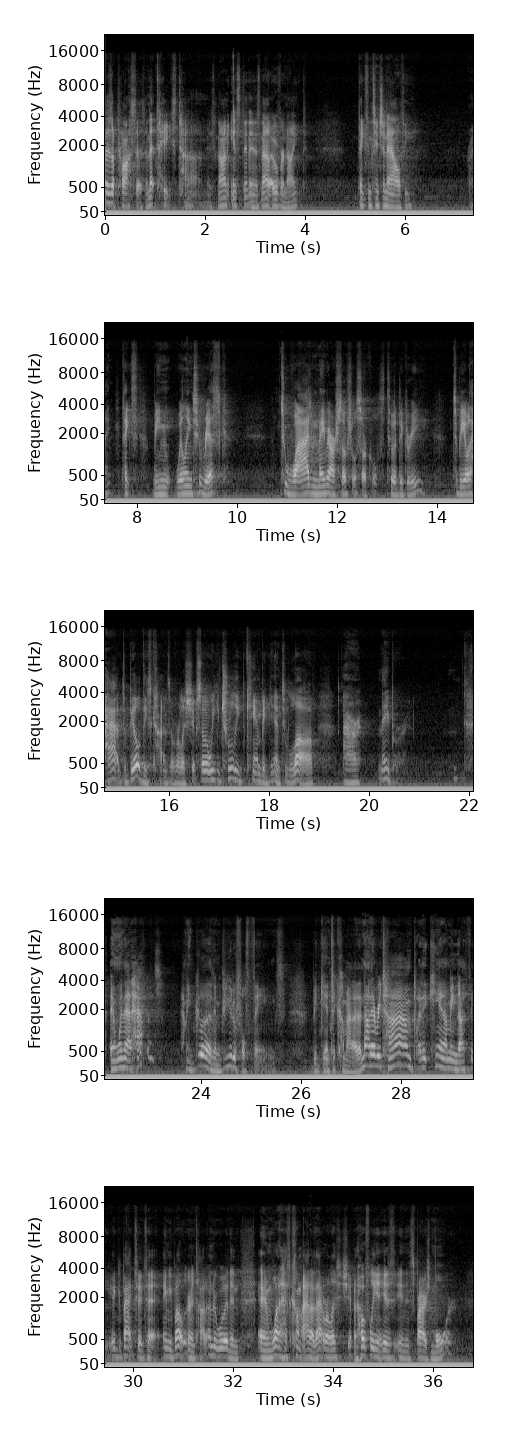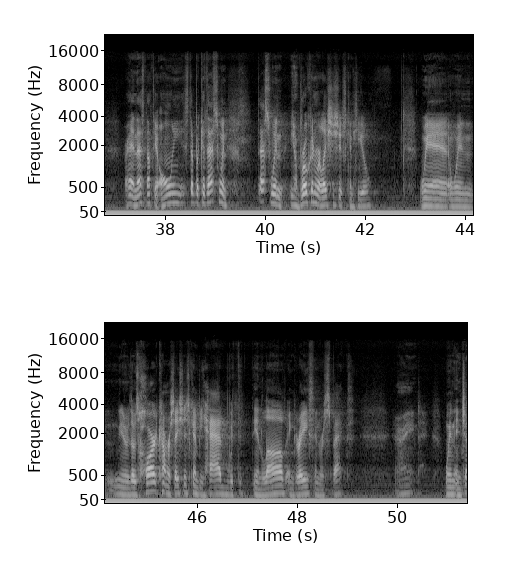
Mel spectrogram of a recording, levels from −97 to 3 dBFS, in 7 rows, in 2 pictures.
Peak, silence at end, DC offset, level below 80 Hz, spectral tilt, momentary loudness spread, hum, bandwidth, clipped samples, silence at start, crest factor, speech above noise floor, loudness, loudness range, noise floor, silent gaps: -8 dBFS; 0 s; 3%; -64 dBFS; -4 dB/octave; 18 LU; none; 16 kHz; under 0.1%; 0 s; 26 dB; 32 dB; -32 LUFS; 6 LU; -64 dBFS; none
